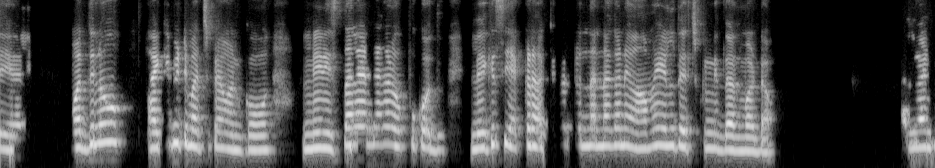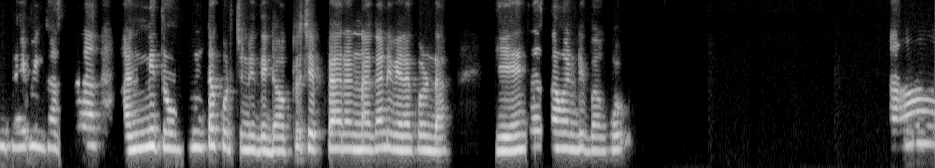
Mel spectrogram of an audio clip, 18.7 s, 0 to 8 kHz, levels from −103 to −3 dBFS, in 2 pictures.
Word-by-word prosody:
చేయాలి. 220 -2 -2 0.5
మధ్యలో 305 +6 +4 0.5
అగ్గిపెట్టి 300 +6 +3
మర్చిపోయామనుకో 240 -5 0 0.6
నేనిస్తాలే 250 +5 +4
అన్న 295 0 -3
గానీ 300 -2 +3
ఒప్పుకోదు. 265 -4 -3 0.4
లెగిసి 295 +6 +1
ఎక్కడ 285 +1 +2
అగ్గిపెట్టి 295 +1 -17
ఉందన్నా 275 0 +2
గానీ 285 -1 +1
ఆమె 250 +4 +1
ఎళ్లి 280 0 0
తెచ్చుకునిద్ది 245 -4 -1
అన్నమాట. 210 -1 0 1.4
అలాంటి 255 +2 +1
టైమింగ్ 260 0 -2
అస్సలా 295 +4 -5 0.4
అన్ని 245 +5 +5
తొముకుంట 250 +2 -1
కూర్చునిది, 225 -4 -1
డాక్టర్ 210 +4 -4
చెప్పారన్న 235 -1 +1
గానీ 245 +1 +1
వినకుండా. 220 -2 +1 0.7
ఏం 220 +2 +3
చేస్తాం 255 -2 -1
అండి 230 0 -2
బాబు! 210 +1 -5 2.7
ఆ! 285 +4 -2
250 Hz, 105 wpm, -23 LUFS, 225-275 Hz, 2.7 s, అన్ని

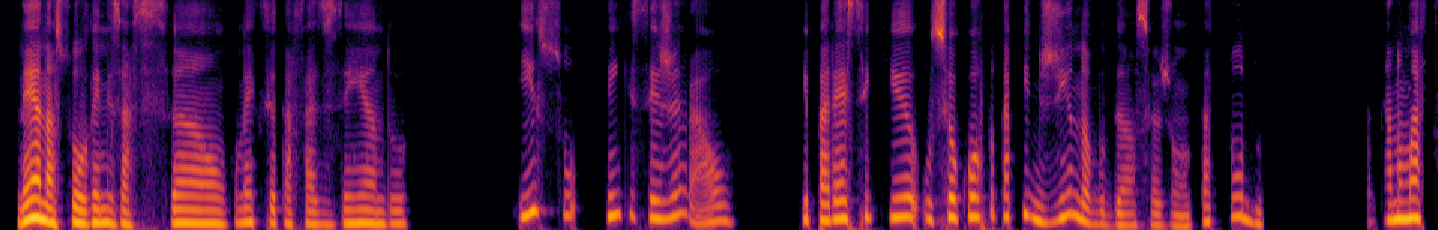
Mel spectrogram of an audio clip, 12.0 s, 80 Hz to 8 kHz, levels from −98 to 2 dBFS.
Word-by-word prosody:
Né, 220 +7 +11
na 200 -6 +9
sua 175 +3 +3
organização, 170 0 +1
como 175 +1 -4
é 180 - +1
que 180 - -27
você - - -7
está 170 -1 -5
fazendo, 160 +1 -2 0.9
isso 310 +1 -2 0.2
tem 265 +2 0
que 275 -1 -14
ser 235 -1 -2
geral, 225 -6 -6 0.6
e - - 0
parece 225 +3 0
que 245 0 +1
o 230 - -6
seu 240 +3 +3
corpo 255 +3 -1
está 250 -1 -5
pedindo 235 0 -2
a 185 - -3
mudança 145 -1 -8
junto, 135 -1 -9
tá 190 - -6
tudo, 215 - -5 0.8
tá 180 - -27
tendo 215 +1 +5
uma 235 +1 +7
190 Hz, 155 wpm, -24 LUFS, 165-240 Hz, 0.9 s, Né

